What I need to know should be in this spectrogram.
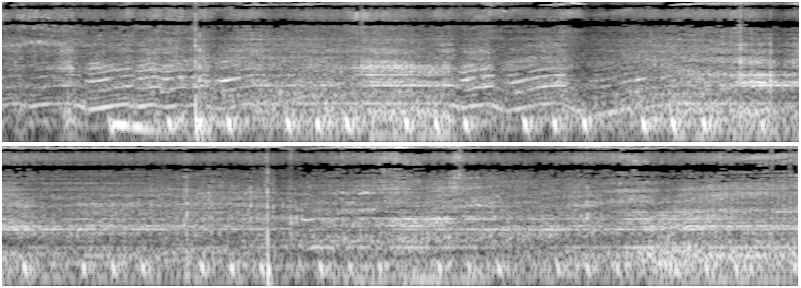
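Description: A car engine revs hard.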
